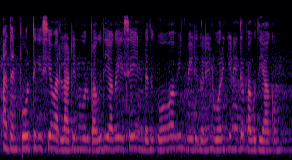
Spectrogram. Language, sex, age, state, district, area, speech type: Tamil, female, 18-30, Tamil Nadu, Mayiladuthurai, urban, read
